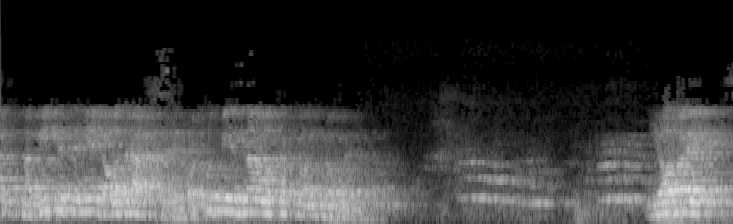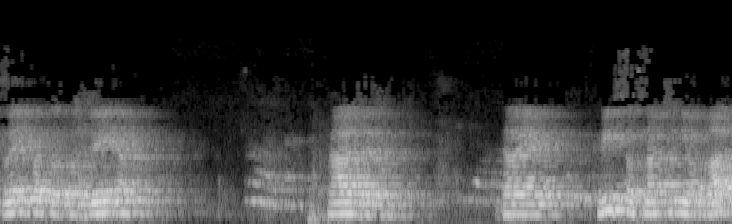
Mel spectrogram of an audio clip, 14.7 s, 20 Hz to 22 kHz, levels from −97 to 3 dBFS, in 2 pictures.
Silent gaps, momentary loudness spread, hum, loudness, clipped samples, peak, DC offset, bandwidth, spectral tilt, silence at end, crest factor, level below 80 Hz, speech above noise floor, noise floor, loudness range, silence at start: none; 21 LU; none; -20 LUFS; under 0.1%; -2 dBFS; under 0.1%; 7.2 kHz; -9 dB/octave; 0 s; 18 dB; -52 dBFS; 34 dB; -53 dBFS; 7 LU; 0 s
